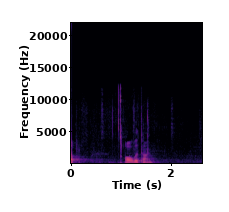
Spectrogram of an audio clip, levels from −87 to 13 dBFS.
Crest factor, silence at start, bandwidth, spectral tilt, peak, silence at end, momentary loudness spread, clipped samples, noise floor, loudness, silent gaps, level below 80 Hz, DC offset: 22 dB; 0 s; 12.5 kHz; -5.5 dB/octave; -20 dBFS; 1 s; 26 LU; under 0.1%; -70 dBFS; -40 LUFS; none; -68 dBFS; under 0.1%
